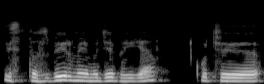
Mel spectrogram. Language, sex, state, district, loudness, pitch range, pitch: Hindi, male, Chhattisgarh, Balrampur, -19 LUFS, 155-185 Hz, 170 Hz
